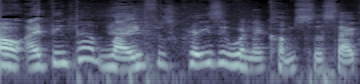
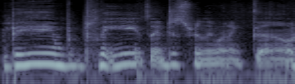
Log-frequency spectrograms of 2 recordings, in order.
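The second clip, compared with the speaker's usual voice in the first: soft pleading; 12 dB quieter than usual. Acted. Friend begging a sleeping partner for a ride, soft mock pleading. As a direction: beg quietly, as if waking someone.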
